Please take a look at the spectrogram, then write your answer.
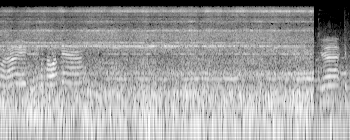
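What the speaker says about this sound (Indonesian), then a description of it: "Ini pesawatnya." A jet airplane roars loudly and steadily at an Indonesian airport, a constant close engine rumble and whine filling the whole stretch while people talk over it.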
